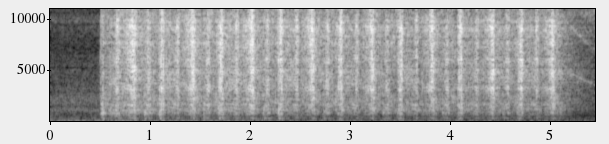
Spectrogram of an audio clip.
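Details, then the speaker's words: VW diesel swapped into a Suzuki Samurai, cranked with the injectors loosened and no fuel coming out: steady cranking at about three compression pulses a second, never catching, and it smells of ether. The owner suspects the injection pump isn't injecting. "I smell ether. So I think the injector pump is not injecting."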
